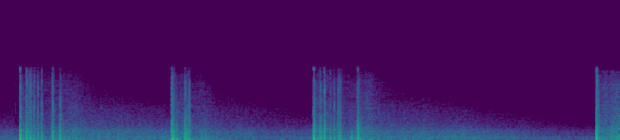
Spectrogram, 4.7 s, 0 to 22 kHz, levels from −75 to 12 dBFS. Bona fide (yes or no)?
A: yes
